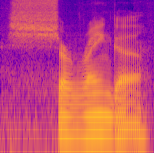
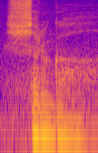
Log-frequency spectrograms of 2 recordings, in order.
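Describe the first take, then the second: First: "Sharanga" said the American way, flat r and nasal a; Americanized "Sharanga", drawn out slowly; "Sharanga" with plain American vowels; American pronunciation. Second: "Sharanga" in a light Indian accent, open ah vowels, tapped r; mock Indian accent on "Sharanga". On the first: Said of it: "Man, I said that very American". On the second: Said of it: "To say it with an Indian accent". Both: Shown as a demonstration.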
